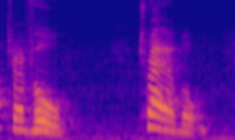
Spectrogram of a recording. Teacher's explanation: Travel não é a última sílaba que é forte, a gente fala travel.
